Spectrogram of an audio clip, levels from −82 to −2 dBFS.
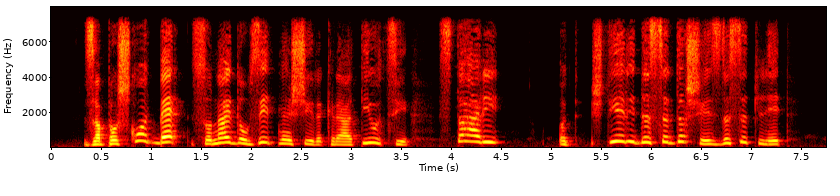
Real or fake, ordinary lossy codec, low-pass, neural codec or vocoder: fake; none; 7.2 kHz; codec, 16 kHz, 0.8 kbps, ZipCodec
